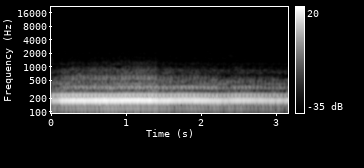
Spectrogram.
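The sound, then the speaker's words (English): A car driving to General Tiviage's headquarters in the morning, its engine giving a steady, loud low drone with a constant hum and faint rumbling texture throughout, no change in pace and no voices. “Next morning, Agent B-9 and his assistant, Rita Drake, drove to General Tiviage's headquarters.”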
